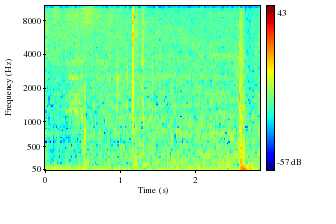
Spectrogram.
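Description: A car drives out to the Femern construction site with its windows down, with a steady low engine and road rumble plus wind noise. There are a few brief clicks and a louder thump near the end.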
